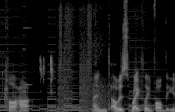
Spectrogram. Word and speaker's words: Carhartt: It's called Carhartt. Is how it's pronounced.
